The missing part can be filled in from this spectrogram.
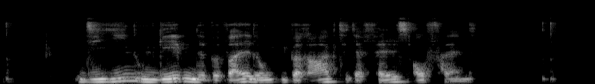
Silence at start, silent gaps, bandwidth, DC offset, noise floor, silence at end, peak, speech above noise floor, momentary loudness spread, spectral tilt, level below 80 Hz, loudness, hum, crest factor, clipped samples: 0.8 s; none; 9 kHz; under 0.1%; -81 dBFS; 0.5 s; -6 dBFS; 59 dB; 14 LU; -7 dB/octave; -66 dBFS; -24 LUFS; none; 18 dB; under 0.1%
